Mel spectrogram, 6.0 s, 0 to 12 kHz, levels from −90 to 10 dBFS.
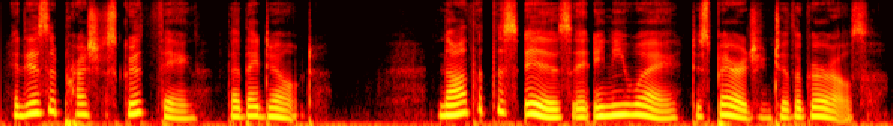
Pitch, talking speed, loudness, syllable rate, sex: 195 Hz, 190 wpm, -19 LUFS, 5.4 syllables/s, female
